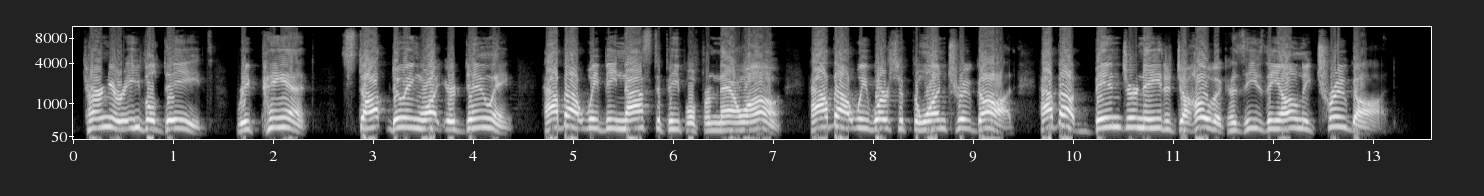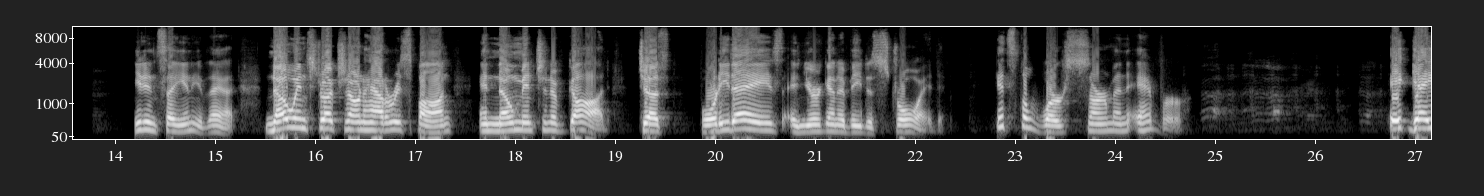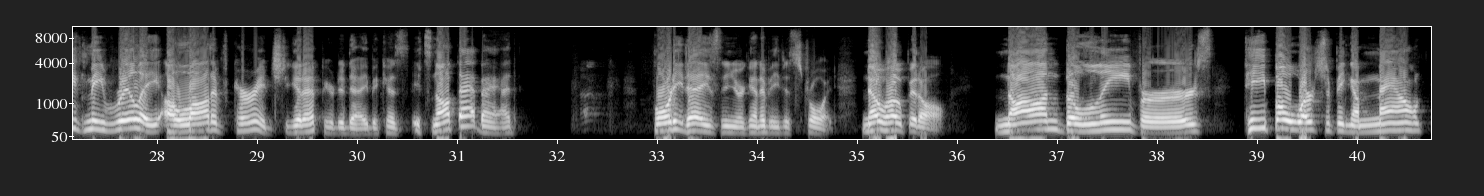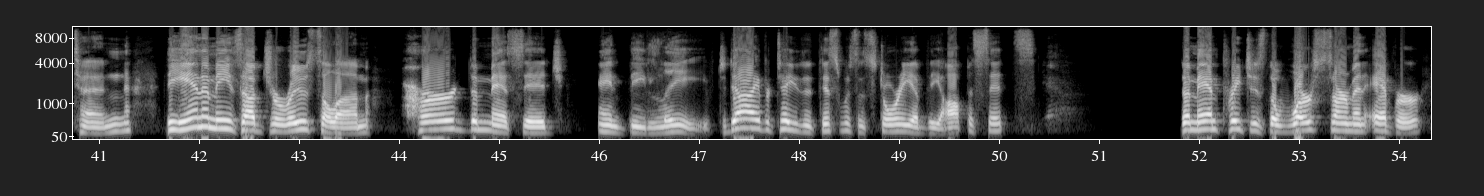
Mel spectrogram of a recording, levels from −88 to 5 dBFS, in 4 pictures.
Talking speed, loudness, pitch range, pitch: 150 wpm, -9 LUFS, 150-215 Hz, 180 Hz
